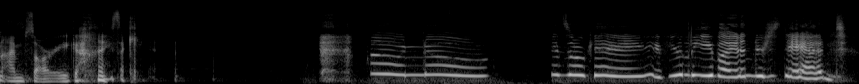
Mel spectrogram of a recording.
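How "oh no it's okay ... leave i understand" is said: high, whiny fake sob; mock crying. Streamer telling viewers they may leave, mock tearful. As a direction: wail with hammed-up hurt, drawing out the end.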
